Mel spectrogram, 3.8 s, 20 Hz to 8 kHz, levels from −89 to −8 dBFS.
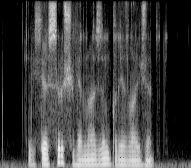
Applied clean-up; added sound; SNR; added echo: neural diffusion model UNIVERSE++.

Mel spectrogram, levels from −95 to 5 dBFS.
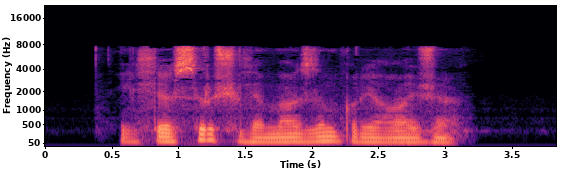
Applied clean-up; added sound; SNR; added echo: none; none; none; none.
